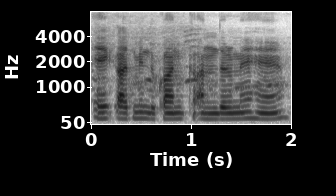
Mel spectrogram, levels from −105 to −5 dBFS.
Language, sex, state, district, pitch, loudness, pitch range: Hindi, male, Arunachal Pradesh, Lower Dibang Valley, 155 Hz, -20 LUFS, 150-160 Hz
